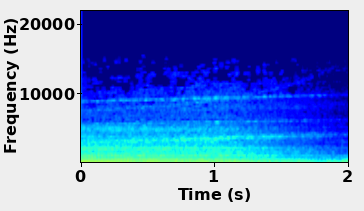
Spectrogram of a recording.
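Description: Cinematic background music: a held, sustained swell that fades out toward the end.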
